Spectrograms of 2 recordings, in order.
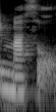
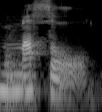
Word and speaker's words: muscle: through next is voluntary muscle say it with me voluntary muscle notice the c is silent that's a noun muscles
